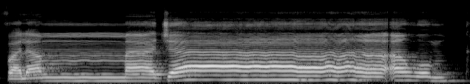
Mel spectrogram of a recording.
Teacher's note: لام کو میم کے ساتھ ملائیں گے اور غنہ بھی کریں گے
